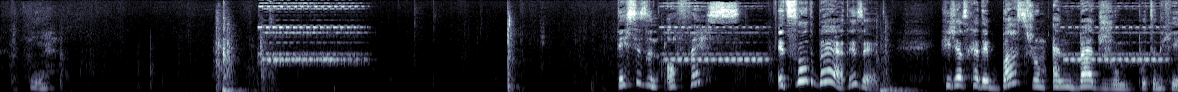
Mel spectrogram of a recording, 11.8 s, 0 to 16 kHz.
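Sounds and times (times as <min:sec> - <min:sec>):
speech: 0:00.3 - 0:00.7, 0:06.2 - 0:07.2, 0:07.8 - 0:11.7
telephone bell ringing: 0:02.6 - 0:03.8, 0:06.6 - 0:07.9, 0:10.6 - 0:11.7.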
